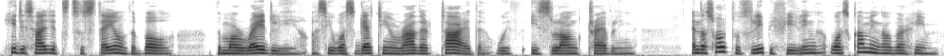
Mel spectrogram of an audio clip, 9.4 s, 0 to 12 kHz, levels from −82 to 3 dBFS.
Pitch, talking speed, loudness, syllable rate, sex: 185 Hz, 190 wpm, -20 LUFS, 5.3 syllables/s, female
